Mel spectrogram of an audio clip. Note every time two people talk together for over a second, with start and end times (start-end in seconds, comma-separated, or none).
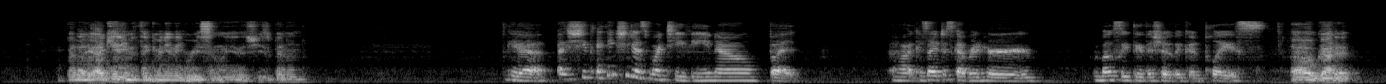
none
